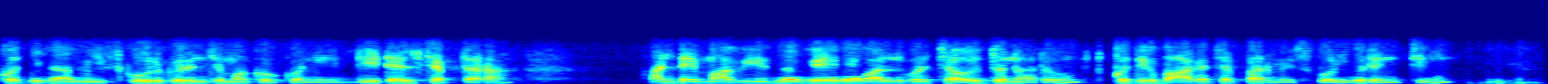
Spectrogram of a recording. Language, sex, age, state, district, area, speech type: Telugu, male, 18-30, Andhra Pradesh, Annamaya, rural, conversation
